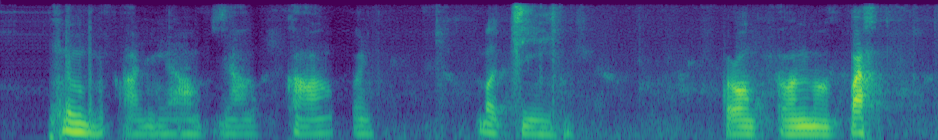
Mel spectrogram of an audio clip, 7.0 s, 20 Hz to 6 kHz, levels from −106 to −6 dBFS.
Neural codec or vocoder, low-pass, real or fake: codec, 16 kHz in and 24 kHz out, 0.8 kbps, FocalCodec, streaming, 65536 codes; 5.4 kHz; fake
